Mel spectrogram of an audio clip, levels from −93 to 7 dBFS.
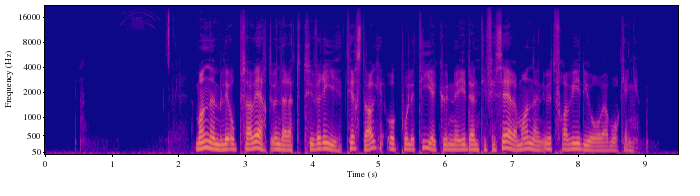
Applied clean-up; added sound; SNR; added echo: neural mask model Resemble Enhance denoiser.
